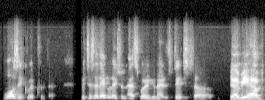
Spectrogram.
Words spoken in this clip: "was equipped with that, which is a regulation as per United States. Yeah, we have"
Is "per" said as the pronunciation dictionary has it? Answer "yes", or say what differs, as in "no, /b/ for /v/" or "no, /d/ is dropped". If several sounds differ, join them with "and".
no, /f/ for /p/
